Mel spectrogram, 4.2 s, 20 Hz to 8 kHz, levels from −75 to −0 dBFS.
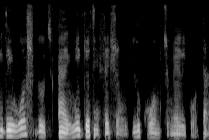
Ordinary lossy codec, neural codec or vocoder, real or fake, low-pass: Opus, 24 kbps; codec, 44.1 kHz, 3.4 kbps, Pupu-Codec; fake; 7.2 kHz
